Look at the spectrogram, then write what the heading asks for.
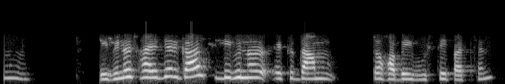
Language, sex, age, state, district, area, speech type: Bengali, female, 45-60, West Bengal, Malda, rural, conversation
